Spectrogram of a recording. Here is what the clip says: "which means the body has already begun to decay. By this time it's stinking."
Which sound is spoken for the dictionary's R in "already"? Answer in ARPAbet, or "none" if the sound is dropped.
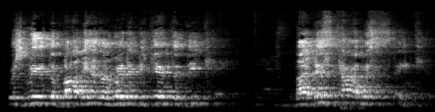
W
